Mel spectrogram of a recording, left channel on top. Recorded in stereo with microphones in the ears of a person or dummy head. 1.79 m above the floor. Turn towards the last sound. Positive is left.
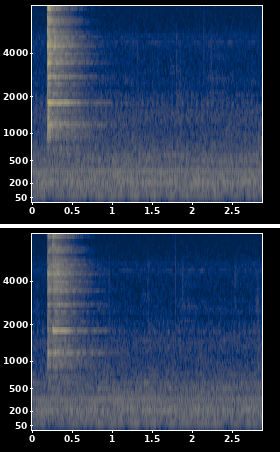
turn(degrees=75)  # may be behind; listen again after turning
